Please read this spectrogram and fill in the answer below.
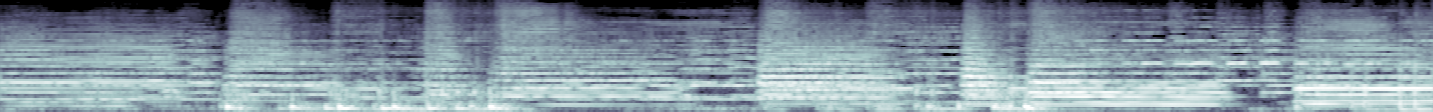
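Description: Marching brass band playing a tune: trumpets, trombones, saxophones and clarinets in held chords, with bass drum strokes coming in at times.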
